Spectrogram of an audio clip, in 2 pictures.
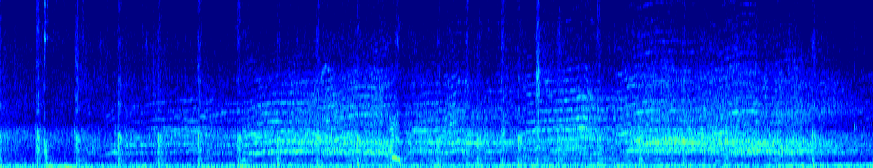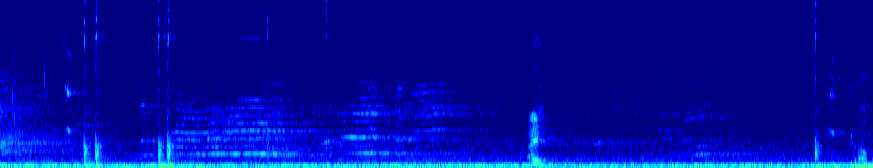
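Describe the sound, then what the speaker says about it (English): Table tennis fans in the crowd at a men's singles match call out and cheer, a loud burst of chanting voices that fades, followed by scattered sharp claps and thumps in the hall. "Gambare Togami. Some of the fans in the crowd."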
